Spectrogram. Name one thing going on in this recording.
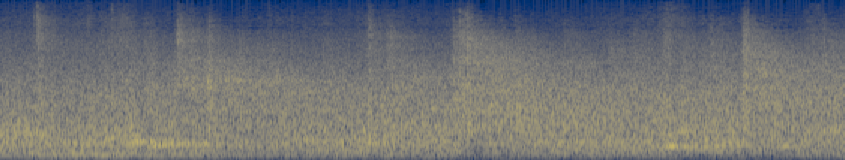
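Hockey sticks clack against a ball or puck on a hard floor, echoing in a large hall.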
